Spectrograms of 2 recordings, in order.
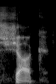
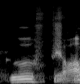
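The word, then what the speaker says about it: Shough: It is Shuck. It is Shuck? Think of like shucking corn. That's how. Yeah, it's Shuck. Okay. I know it's spelled like shog. Yeah. Shoff. Yeah, I thought it was show like dough.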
